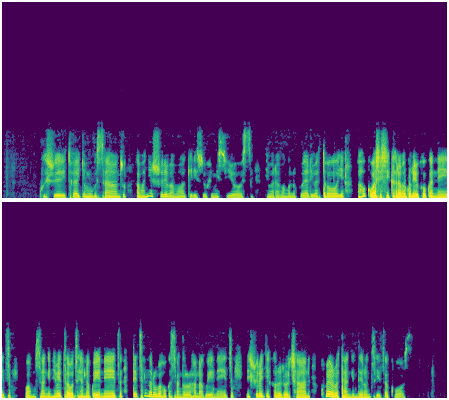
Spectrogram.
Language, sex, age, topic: Rundi, female, 25-35, education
